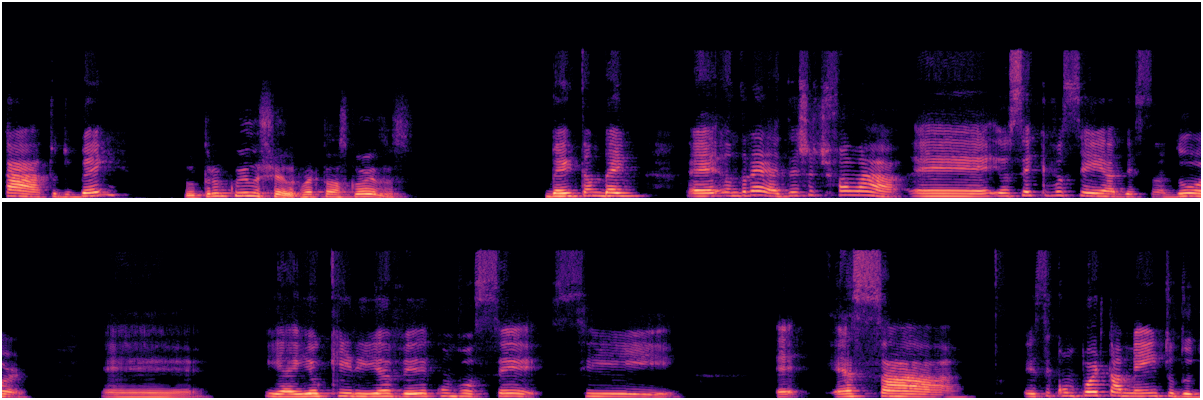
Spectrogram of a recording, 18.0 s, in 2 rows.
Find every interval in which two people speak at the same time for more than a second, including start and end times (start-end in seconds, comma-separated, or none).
none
